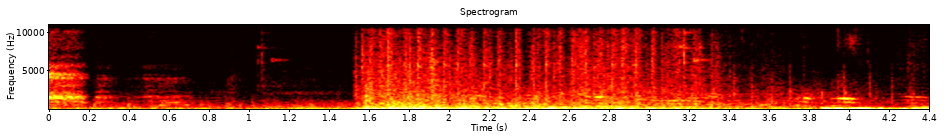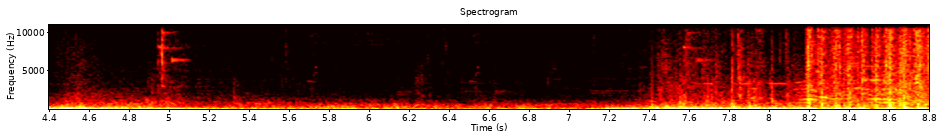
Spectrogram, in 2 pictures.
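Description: Dense, rolling bursts of gunfire and heavy explosions in the Delta Force video game, loud and nearly continuous, dipping briefly midway before swelling again.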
